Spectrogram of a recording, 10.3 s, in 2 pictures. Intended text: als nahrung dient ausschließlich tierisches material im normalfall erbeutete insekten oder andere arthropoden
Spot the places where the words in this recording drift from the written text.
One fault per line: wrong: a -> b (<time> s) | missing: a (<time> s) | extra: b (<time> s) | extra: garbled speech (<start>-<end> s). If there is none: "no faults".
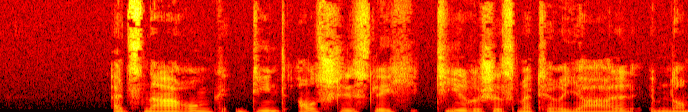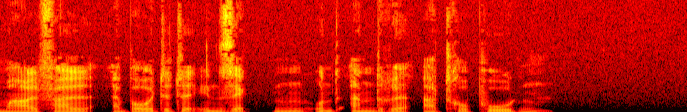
wrong: oder -> und (7.5 s)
